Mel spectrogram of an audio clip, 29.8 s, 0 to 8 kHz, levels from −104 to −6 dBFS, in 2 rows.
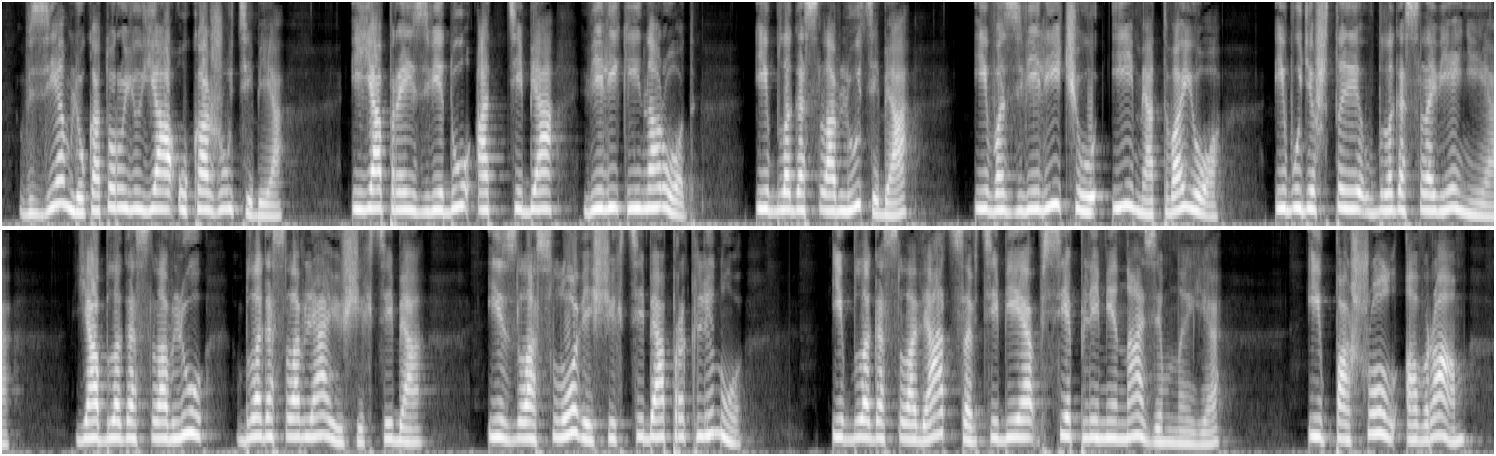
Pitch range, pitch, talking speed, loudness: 205-245 Hz, 230 Hz, 85 wpm, -16 LUFS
